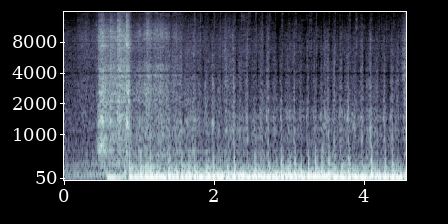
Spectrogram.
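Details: Kawasaki KLX single restarted during a charging check, battery 13.1 V with key off, no current leak found: fires at once into a steady, even idle with a smooth low thump and no misses; voltage dips then recovers, charging judged fine.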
